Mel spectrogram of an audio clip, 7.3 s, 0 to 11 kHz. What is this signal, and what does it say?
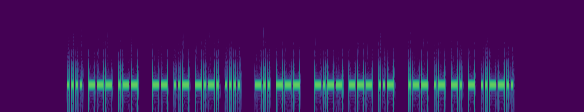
Morse code, heard as a keyed tone, about 44 wpm, 700 Hz. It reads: HOW MUCH DO YOU WANT?
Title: Sentences from Top 200 Words 45wpm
